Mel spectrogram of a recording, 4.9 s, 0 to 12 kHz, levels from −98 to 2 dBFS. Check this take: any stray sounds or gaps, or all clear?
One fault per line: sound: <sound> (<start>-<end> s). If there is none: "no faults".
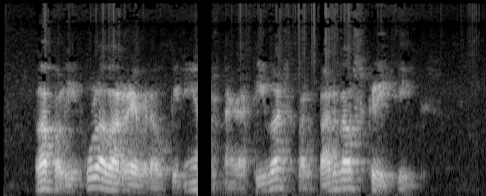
sound: dropout (2.0-2.1 s)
